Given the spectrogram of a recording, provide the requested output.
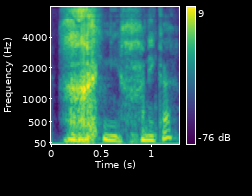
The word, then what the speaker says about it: Hanukkah: Yeah, you do have to say it like that. Hanukkah.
